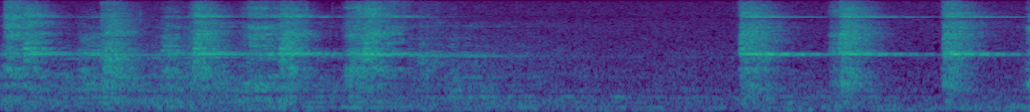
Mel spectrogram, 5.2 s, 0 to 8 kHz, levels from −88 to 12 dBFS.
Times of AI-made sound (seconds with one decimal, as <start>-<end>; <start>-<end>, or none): 1.3-2.1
